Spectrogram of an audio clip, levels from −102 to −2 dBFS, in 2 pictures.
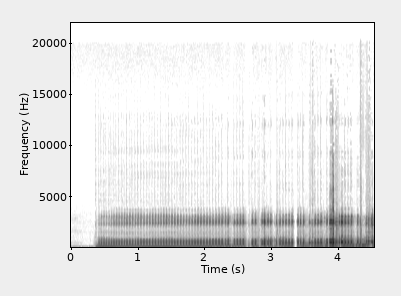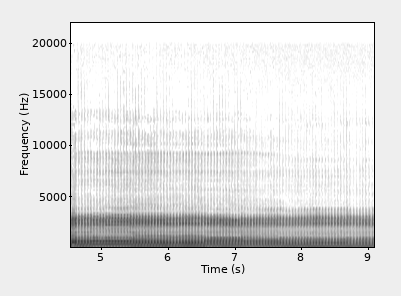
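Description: From 2.29 s to 4.62 s the music breaks up with repeated packet loss, giving a robotic sound. Audio data kept going missing. Each hole was filled by stretching the previous sound, the longest lasting 56 ms. About a quarter of the stretch is patched. It sounds choppy.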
